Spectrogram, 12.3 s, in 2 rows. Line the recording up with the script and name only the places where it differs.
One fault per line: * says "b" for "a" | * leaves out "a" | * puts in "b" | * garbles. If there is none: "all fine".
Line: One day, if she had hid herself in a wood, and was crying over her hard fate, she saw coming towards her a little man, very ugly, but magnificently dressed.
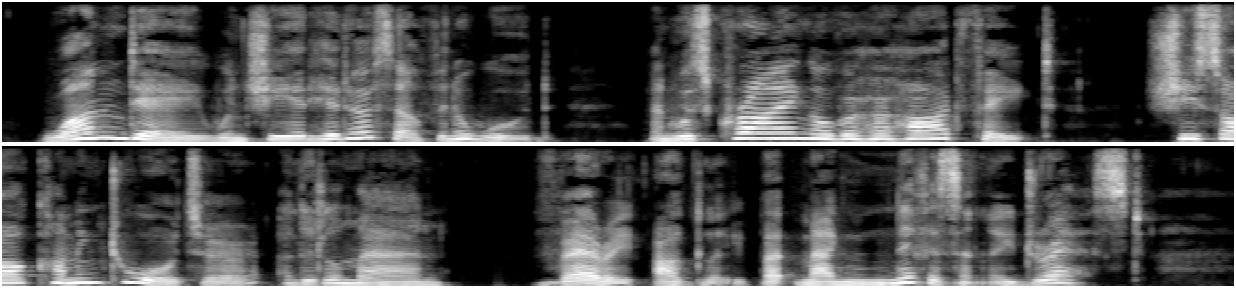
* says "when" for "if"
